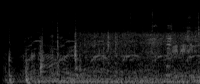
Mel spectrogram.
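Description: A flock of birds calling: many short overlapping calls, with a few sharp clicks.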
